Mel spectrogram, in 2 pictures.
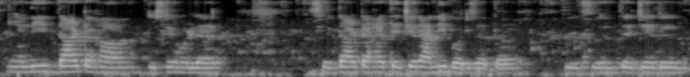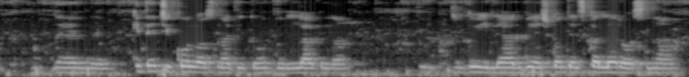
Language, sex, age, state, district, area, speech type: Goan Konkani, female, 45-60, Goa, Sanguem, rural, spontaneous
